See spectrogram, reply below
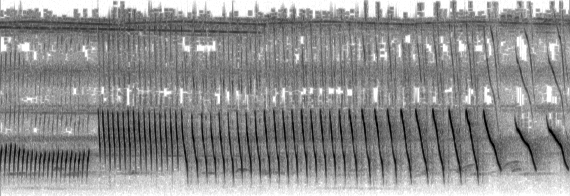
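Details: Canary singing as training material for juveniles and to coax quiet birds into song: a buzzy trill shifts to a higher trill, then breaks into a long roll of downslurred notes that gradually spread apart.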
